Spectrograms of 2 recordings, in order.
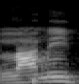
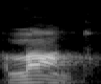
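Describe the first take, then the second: First: The ending is said as an extra syllable. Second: The ending joins the word without a vowel. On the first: The speaker calls it wrong. "এর sound করা যাবে না, লার্নিড না" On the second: The speaker calls it right. "এটাকে পড়তে হবে লার্নড"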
